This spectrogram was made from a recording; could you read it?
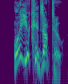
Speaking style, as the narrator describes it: His voice was shrill and strident

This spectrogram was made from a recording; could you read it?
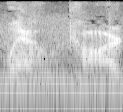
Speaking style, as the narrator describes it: he growled

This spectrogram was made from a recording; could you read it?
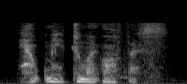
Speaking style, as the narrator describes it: whispered

